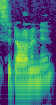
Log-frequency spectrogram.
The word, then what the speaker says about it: pseudonym: Am I saying this right? Pseudonym? – Pseudonym. – Pseudonym, sorry. Pseudonym, yeah.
